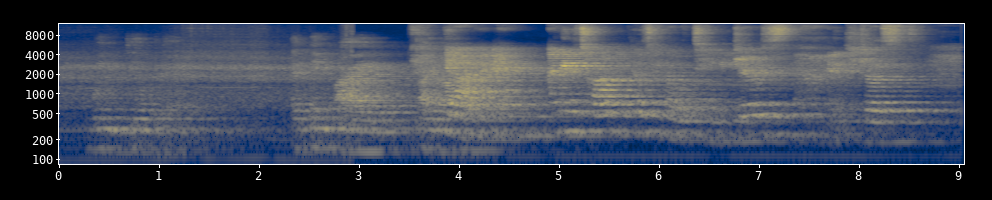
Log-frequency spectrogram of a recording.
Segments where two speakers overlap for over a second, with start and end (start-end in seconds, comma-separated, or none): none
